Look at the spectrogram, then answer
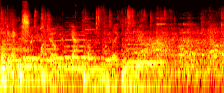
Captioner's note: chattering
